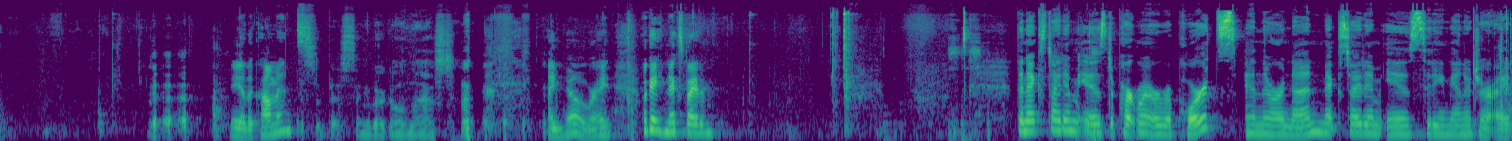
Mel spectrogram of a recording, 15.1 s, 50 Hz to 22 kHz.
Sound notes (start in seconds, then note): 4.6 laughter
